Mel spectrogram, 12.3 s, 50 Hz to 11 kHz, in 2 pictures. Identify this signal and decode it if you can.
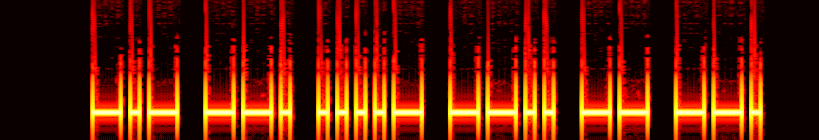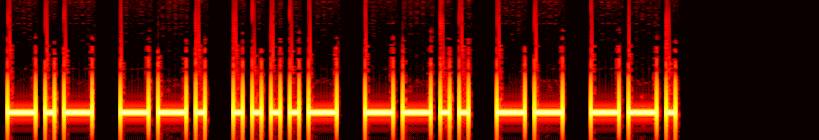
Morse code, heard as a keyed tone, about 17 wpm, 700 Hz. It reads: KG4ZMG KG4ZMG
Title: USA Call Signs Repeated 2x 17wpm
